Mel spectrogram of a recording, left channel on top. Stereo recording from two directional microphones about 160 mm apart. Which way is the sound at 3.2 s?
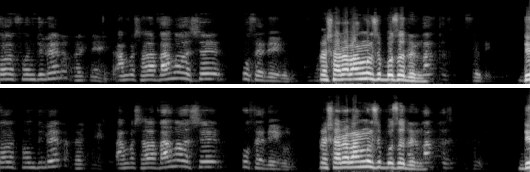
25° left (ahead or behind).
